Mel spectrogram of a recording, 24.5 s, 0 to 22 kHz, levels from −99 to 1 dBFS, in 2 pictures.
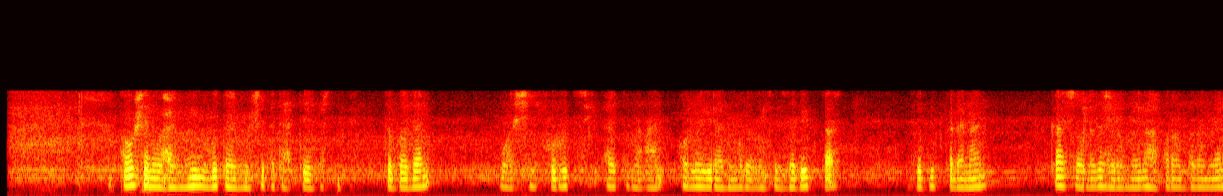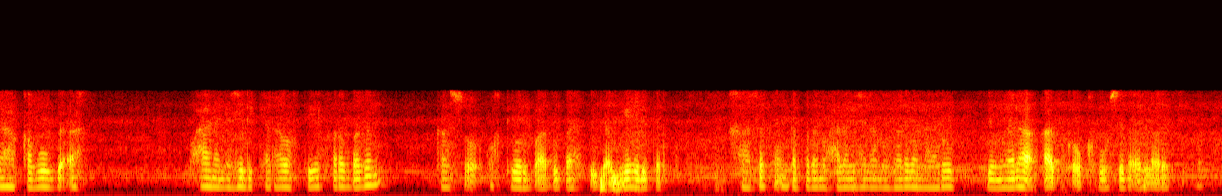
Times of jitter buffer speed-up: none

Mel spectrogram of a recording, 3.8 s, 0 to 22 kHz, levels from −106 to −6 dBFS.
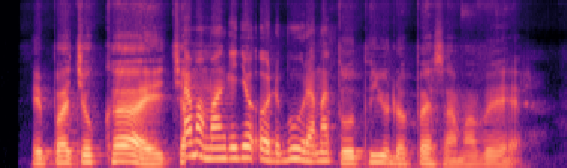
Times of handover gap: none

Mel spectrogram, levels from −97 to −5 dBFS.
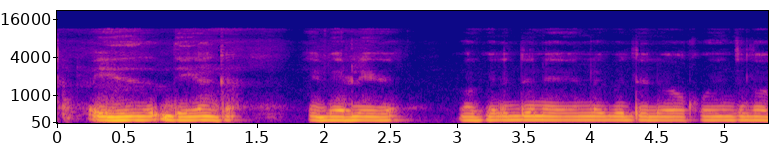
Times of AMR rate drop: none

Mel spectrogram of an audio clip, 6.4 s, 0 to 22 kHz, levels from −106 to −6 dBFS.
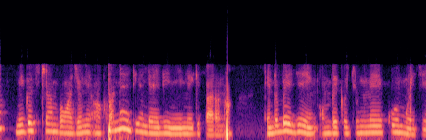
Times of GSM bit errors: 1.56-1.68, 3.36-3.47

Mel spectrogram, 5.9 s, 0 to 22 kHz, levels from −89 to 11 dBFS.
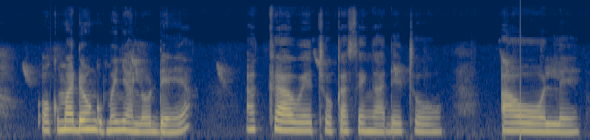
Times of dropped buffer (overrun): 0.50, 5.20

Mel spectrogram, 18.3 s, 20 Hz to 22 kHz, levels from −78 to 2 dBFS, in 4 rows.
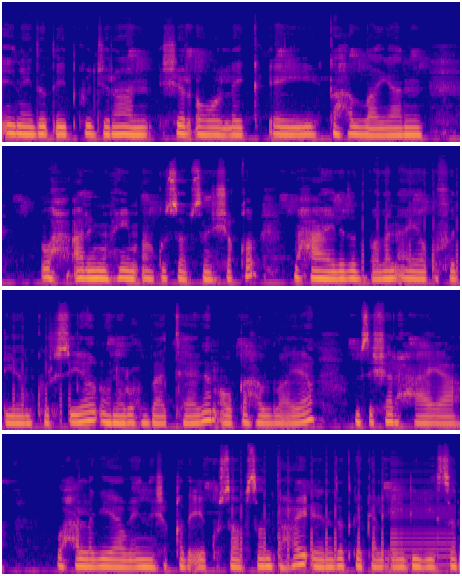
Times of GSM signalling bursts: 8.18-9.85, 16.04-17.55

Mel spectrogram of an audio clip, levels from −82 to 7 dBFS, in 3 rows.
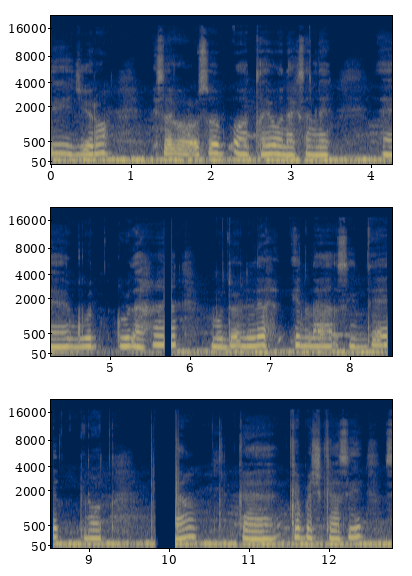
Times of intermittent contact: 9.77-10.11

